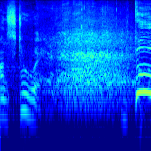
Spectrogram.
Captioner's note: audience laughs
